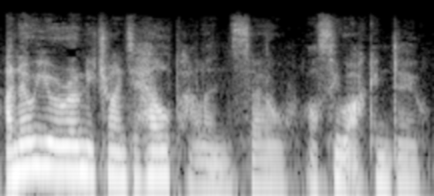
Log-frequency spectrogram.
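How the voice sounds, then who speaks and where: A weary woman detective in a radio drama. Her voice sits fairly low, and she speaks naturally, like a boss worn down by the job and blaming herself. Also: lively intonation, fast, darkish tone. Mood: weary, subdued. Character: weary, self-critical female police detective boss.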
